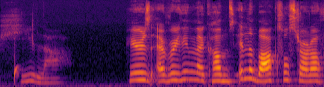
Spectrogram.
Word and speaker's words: Gila: gaming hila gaming mouse it's spelled with a G I want to call it Gila or GAA but it's hila here's everything that comes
